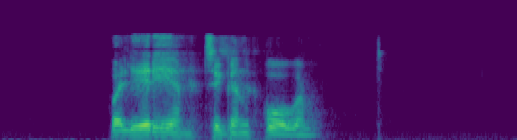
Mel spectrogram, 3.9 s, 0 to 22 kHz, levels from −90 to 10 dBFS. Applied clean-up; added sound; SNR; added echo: neural mask model DeepFilterNet 3.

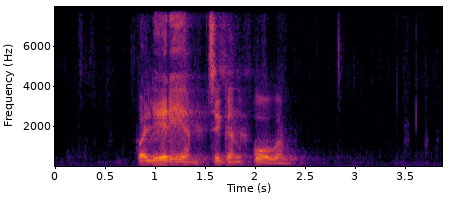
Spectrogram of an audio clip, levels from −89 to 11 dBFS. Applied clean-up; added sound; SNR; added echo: neural separator model SepFormer DNS4.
